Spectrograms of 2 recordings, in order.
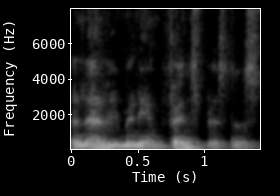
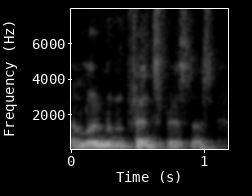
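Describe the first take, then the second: First: The first word is said with five syllables. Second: The first word is said with four syllables.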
